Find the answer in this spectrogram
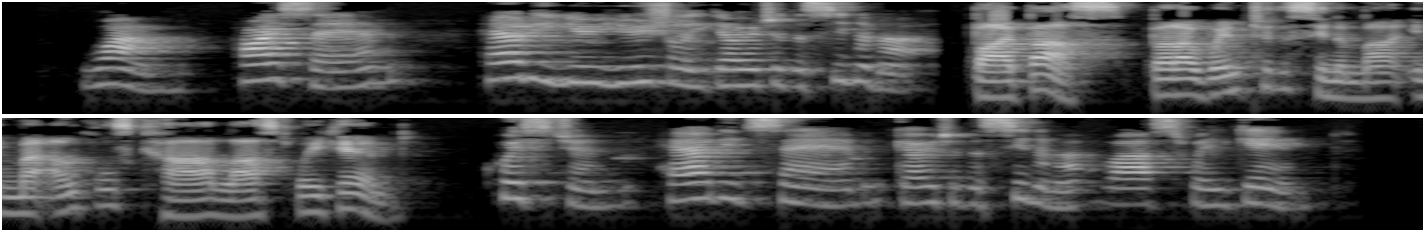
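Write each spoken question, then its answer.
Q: Question, how did Sam go to the cinema last weekend?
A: By his uncle's car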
